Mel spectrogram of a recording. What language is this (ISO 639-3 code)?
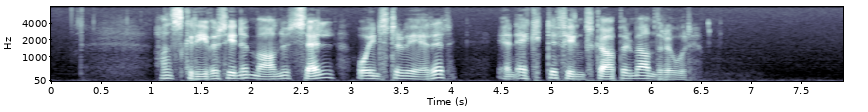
nor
